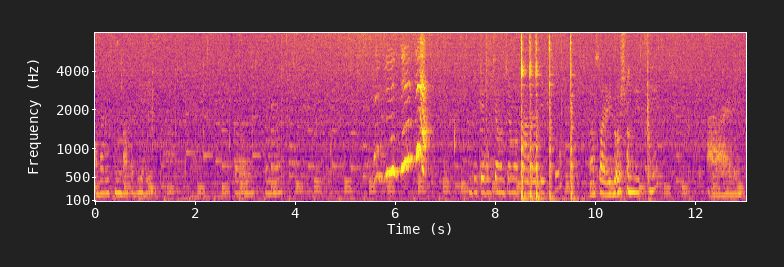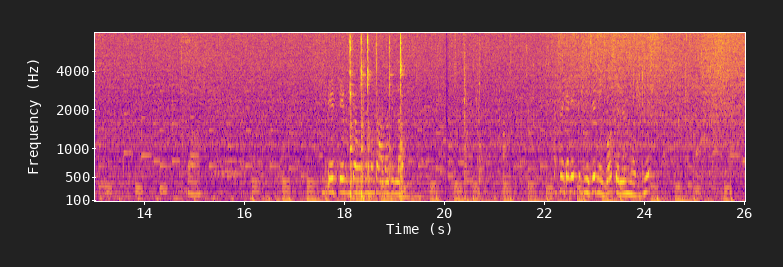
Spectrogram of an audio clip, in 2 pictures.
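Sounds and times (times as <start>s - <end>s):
onions sizzling in oil: 0.0s - 26.0s
utensils clicking against pan: 7.8s - 9.8s, 18.0s - 19.4s, 20.4s - 21.3s
spatula scraping wok: 20.1s - 26.0s.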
